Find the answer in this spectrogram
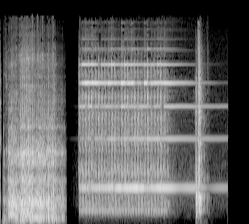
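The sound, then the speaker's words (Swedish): A telephone rings loudly for a caller on the radio show Fotbollsmorgon, in two long bursts of a rapid mechanical bell, followed by a short sharp ding that leaves a ringing tone fading out. No one speaks. “Det ringde i örat här. Då ska vi se om vi har med oss eh, Frans på tråden.”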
